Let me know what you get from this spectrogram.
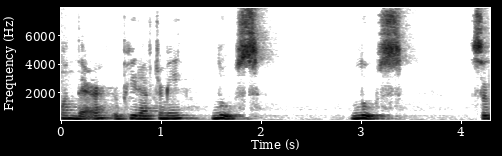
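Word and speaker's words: luz: there repeat after me loose loose so the idea is in Spanish you're not gonna elongate that vowel loose versus loose that's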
